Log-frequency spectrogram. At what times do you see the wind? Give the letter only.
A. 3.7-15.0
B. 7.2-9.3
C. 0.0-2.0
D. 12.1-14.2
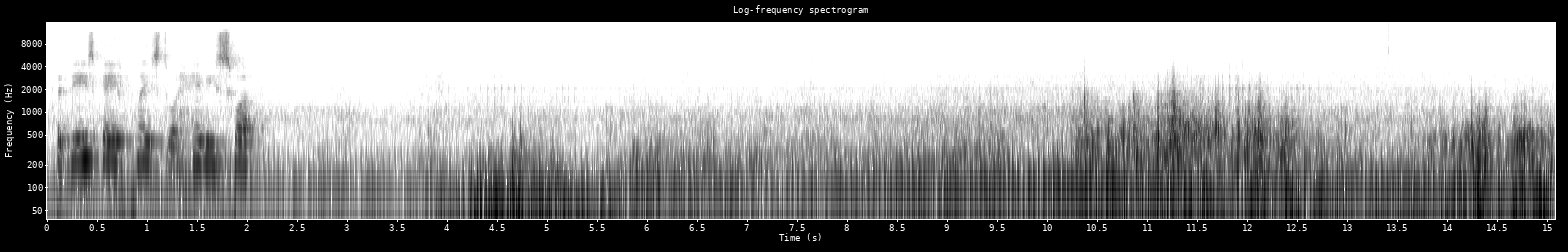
A.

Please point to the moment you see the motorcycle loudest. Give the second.
10 s.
